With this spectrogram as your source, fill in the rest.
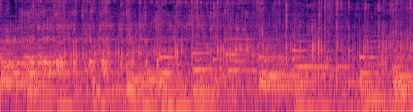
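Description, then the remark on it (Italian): Pepsi pours steadily into a glass of milk, a continuous bubbling, gurgling flow with rising fizz and foam, fairly loud, lasting a few seconds with no talking. “Ok, diciamo che mi sento pronto per versare la Pepsi. Lo sto facendo sul serio, eh?”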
